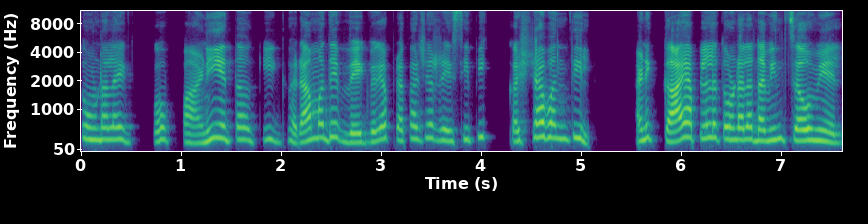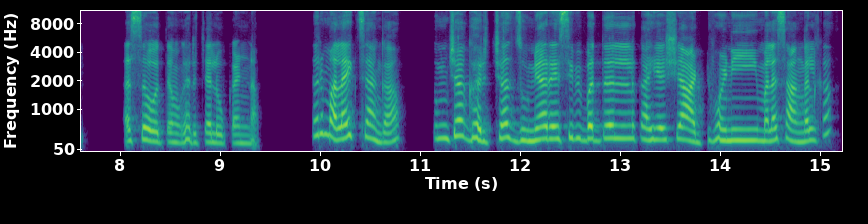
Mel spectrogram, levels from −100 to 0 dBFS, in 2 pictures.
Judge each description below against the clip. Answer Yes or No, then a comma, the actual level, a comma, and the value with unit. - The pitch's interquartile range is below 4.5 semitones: Yes, average, 3.6 semitones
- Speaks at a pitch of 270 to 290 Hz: Yes, very high, 275 Hz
